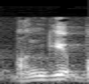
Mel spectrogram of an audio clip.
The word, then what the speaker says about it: भांग: सुनो, वो एक जगह एक भंगड़ भंगड़ कटे हो गए, भंग भंग पी थी उन्होंने, भंग भंग पिए, भंग समझते हो नहीं, भांग भांग भंग नहीं भांग, ये बड़ी प्रोनाउंसिएशन बड़ी जबरदस्त है इसकी, भंगनी भांग।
